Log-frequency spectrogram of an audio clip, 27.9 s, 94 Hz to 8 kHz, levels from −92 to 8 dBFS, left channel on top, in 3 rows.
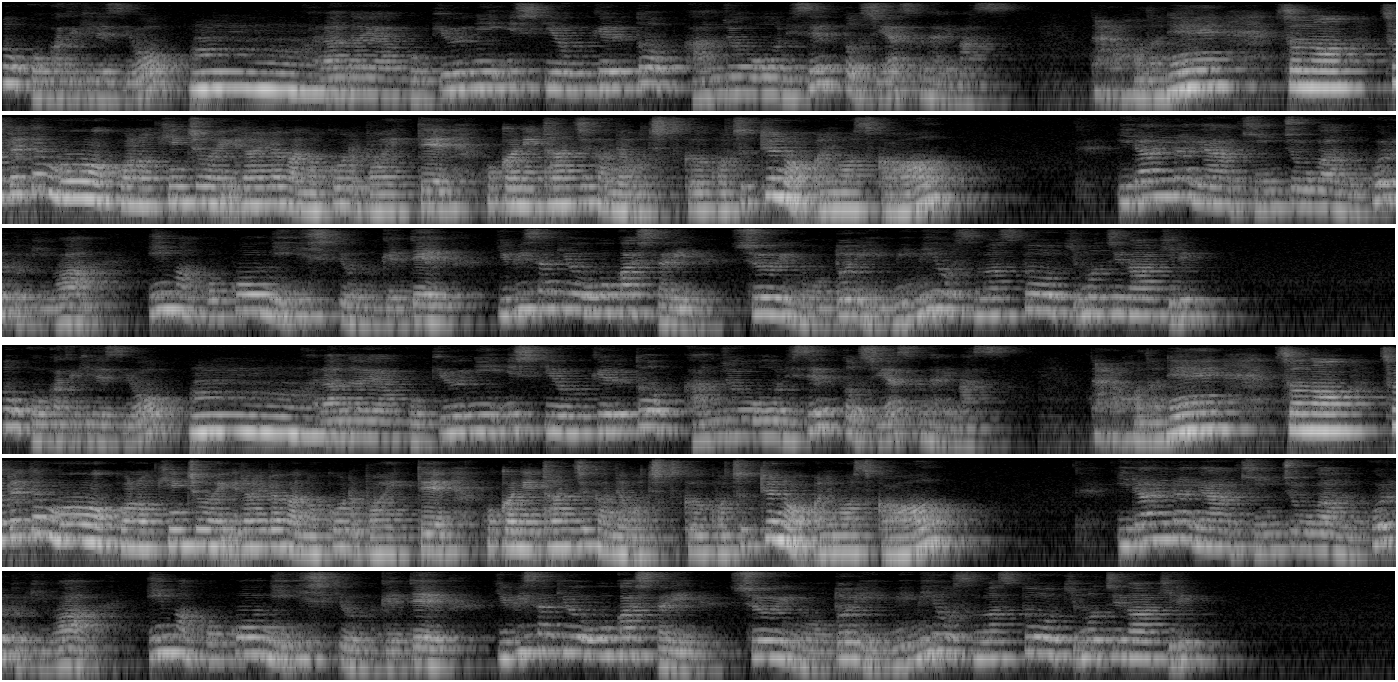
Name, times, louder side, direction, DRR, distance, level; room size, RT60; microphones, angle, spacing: voice 1, 0.0-1.1 2.1-6.6 16.4-19.2 19.6-26.5, right 1 dB, 90° right, -6 dB, 1.4 m, -34 dB
voice 2, 1.2-2.2 7.3-15.5, right 1 dB, 20° right, -1 dB, 0.4 m, -27 dB
3.4 x 2.2 x 2.7 m, 0.70 s
head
